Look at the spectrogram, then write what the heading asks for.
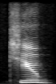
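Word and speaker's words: Qubii: them in particular um i think it's called qb so it's cube i can never remember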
